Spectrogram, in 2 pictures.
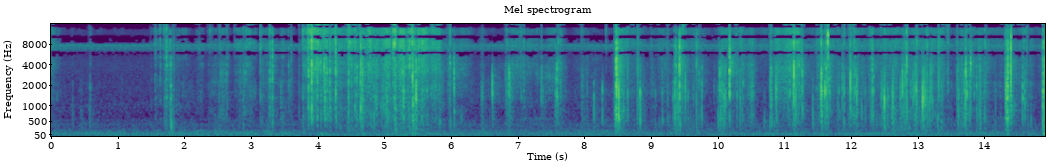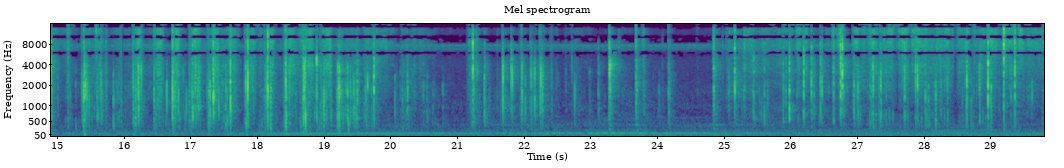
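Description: Crinkly blind-bag packaging being handled, crumpled and torn by hand in a long run of irregular rustles and sharp little crackles. A low hum comes up underneath past the middle.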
